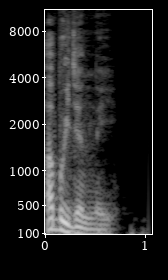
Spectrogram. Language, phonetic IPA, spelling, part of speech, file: Russian, [ɐˈbɨdʲɪn(ː)ɨj], обыденный, adjective, Ru-обыденный.ogg
- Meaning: ordinary, commonplace, everyday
